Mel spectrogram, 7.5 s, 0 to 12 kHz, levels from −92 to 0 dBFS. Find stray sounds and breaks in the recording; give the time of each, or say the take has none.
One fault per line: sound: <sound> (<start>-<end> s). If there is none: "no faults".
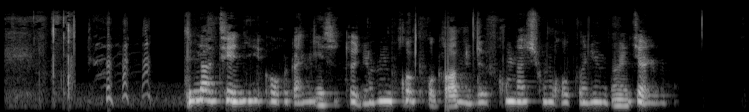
sound: laugh (0.9-1.5 s)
